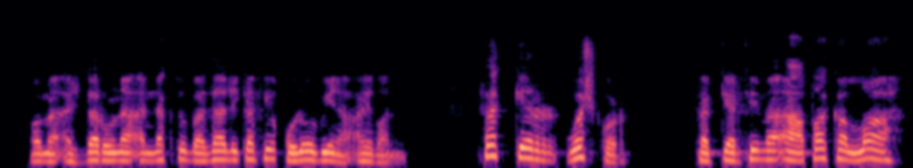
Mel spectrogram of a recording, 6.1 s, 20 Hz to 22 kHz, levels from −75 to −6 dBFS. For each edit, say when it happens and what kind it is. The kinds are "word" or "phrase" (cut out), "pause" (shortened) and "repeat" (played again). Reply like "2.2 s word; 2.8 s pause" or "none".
none

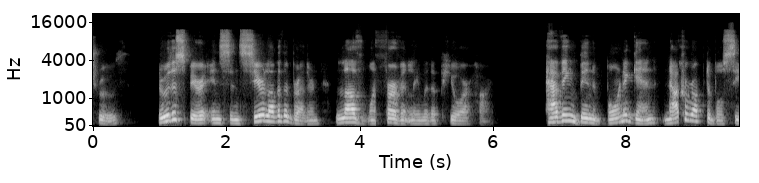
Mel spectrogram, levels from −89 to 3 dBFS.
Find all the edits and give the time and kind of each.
4.2 s word; 8.8 s word

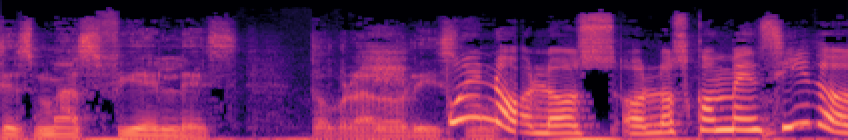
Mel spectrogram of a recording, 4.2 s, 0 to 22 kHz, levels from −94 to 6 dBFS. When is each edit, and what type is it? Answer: 1.6 s phrase

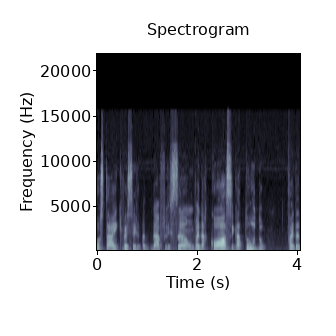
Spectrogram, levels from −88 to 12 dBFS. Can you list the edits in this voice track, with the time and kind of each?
1.1 s word; 2.8 s word

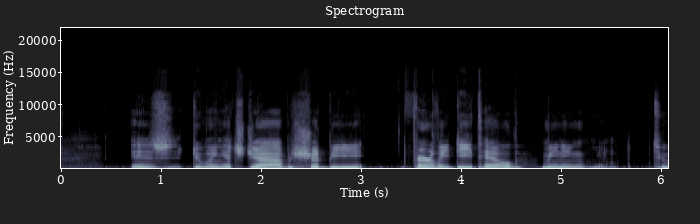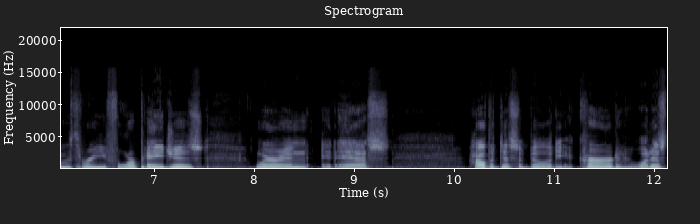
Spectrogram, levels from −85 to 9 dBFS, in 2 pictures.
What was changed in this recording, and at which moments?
none

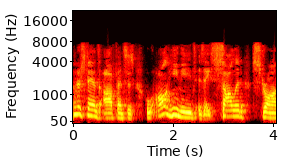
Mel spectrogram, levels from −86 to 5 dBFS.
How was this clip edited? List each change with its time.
none

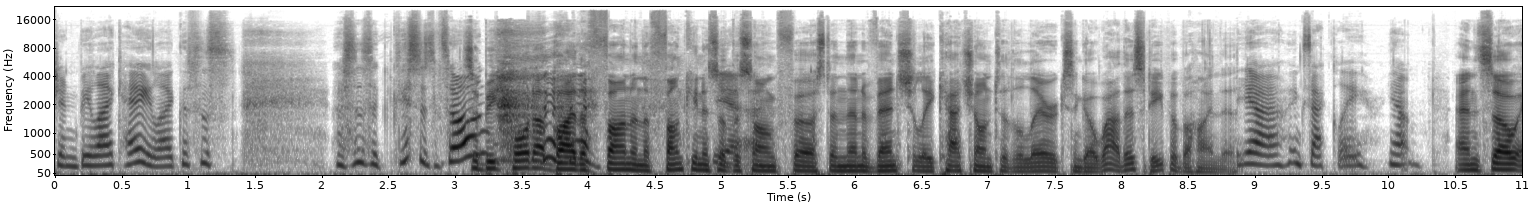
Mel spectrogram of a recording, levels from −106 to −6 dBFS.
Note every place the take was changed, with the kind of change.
2.9 s word; 8.2 s word; 8.9 s word

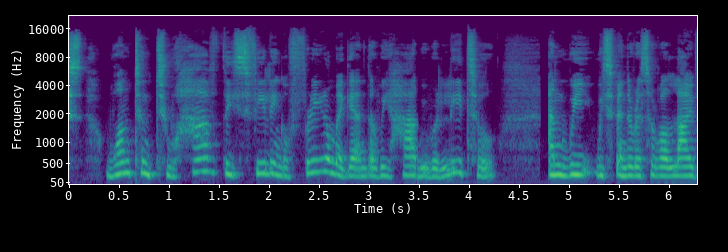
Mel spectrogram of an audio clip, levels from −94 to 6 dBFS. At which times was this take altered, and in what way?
3.5 s word; 4.7 s pause

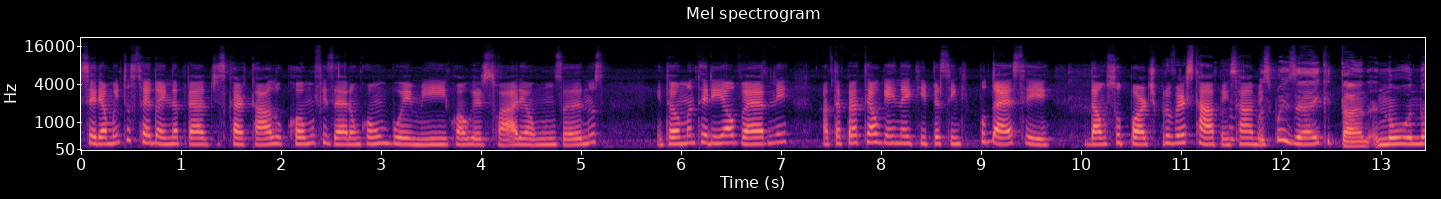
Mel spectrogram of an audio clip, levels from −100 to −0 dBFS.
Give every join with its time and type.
none

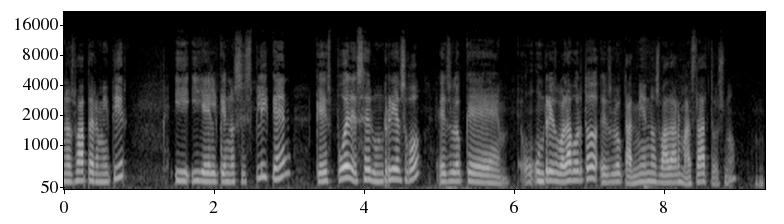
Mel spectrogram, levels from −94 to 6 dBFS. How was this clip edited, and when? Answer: 1.4 s pause; 4.9 s pause; 6.0 s pause; 7.5 s word

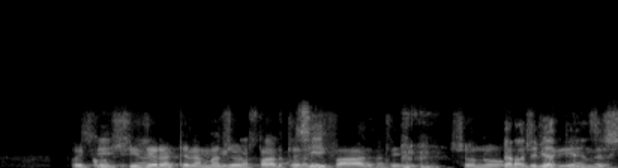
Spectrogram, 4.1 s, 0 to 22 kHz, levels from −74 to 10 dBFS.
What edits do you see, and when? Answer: 2.2 s word

